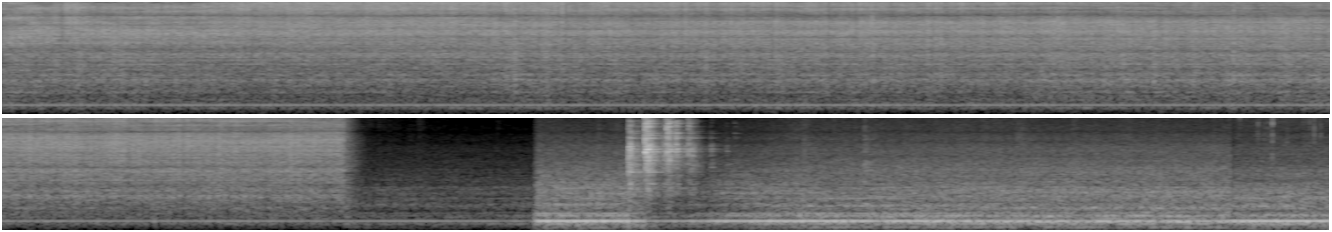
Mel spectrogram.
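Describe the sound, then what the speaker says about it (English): A flux core wire welder runs on a DIY steel loft bracket for an arched cabin, producing a steady close crackling hiss with a low electrical hum; it cuts out briefly, then resumes. "Even I can weld these things."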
